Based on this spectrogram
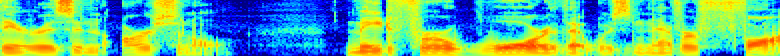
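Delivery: ordinary delivery, nothing marked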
